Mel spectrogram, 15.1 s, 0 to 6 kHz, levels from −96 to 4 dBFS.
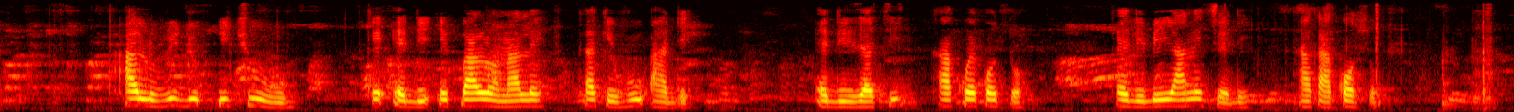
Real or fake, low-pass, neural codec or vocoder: real; 5.4 kHz; none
